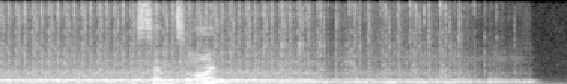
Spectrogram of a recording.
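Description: A sewing machine stitches a Half-pint Hobo bag, closing its turning gap with a steady, close motor whir that runs throughout while someone talks over it.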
